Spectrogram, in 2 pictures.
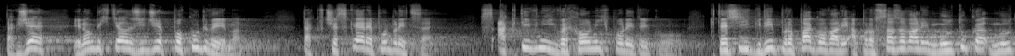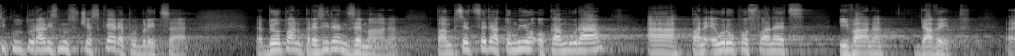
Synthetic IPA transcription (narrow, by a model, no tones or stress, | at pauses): t̪aɡʒɛjɛno̞mbɪxːcɛlriːt͡sʒɛpo̞kud̪vɪm | t̪akft͡ʃɛskɛːɾɛpublɪt͡sɛ̰ | sʔakt̪ɪvɲiːxvr̩xo̞lniːxpo̞lɪt̪ɪkṵː | kt̪ɛriːɡdɪpɾo̞paɡo̞valɪʔapɾo̞sazo̞valɪmmult̪ɪkult̪uɾalɪzmusft͡ʃɛskɛːɾɛpublɪt͡sɛ̰ | bɪlpanpɾɛzɪdɛnt̪zɛma̰n | panpr̝̥ɛt̪sɛdat̪o̞mɪoʔo̞kamuɾaʔapanʔɛwɾo̞po̞slanɛt͡s | ʔɪvandavɪt̪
